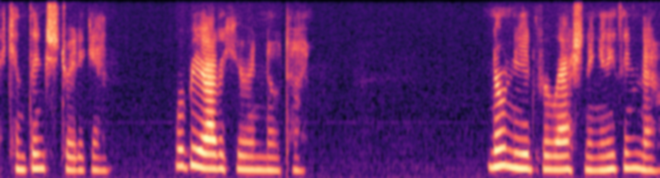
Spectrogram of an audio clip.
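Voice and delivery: ordinary delivery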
